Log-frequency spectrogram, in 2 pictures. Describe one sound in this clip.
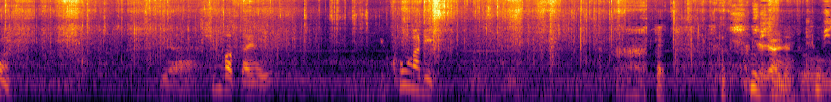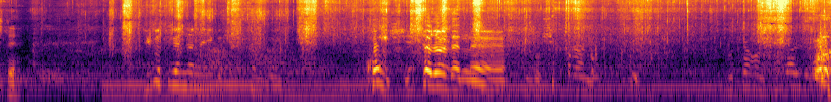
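Dry plant stalks rustle as they are pulled from the soil.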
